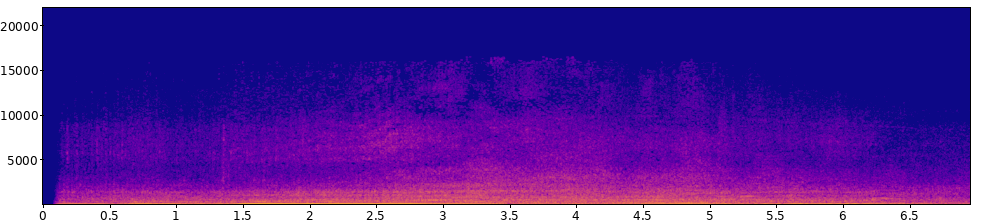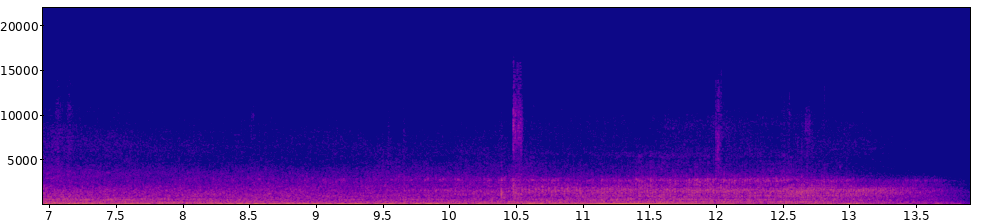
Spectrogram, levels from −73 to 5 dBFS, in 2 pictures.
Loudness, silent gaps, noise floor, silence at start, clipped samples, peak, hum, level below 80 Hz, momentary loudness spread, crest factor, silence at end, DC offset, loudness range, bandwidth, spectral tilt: -23 LUFS; none; -42 dBFS; 0.1 s; under 0.1%; -6 dBFS; none; -22 dBFS; 17 LU; 16 dB; 0.1 s; under 0.1%; 15 LU; 14 kHz; -6 dB/octave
